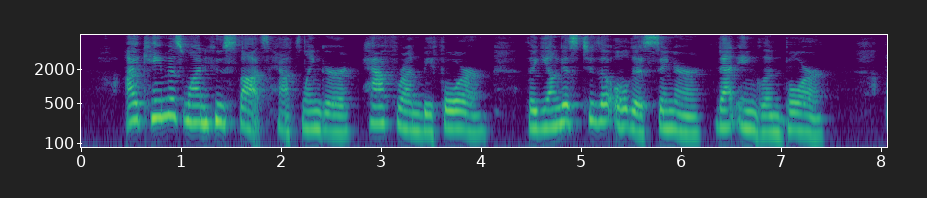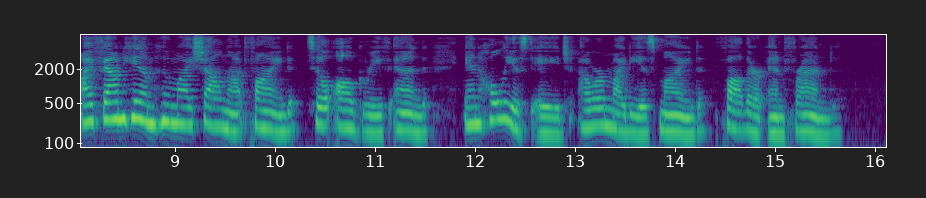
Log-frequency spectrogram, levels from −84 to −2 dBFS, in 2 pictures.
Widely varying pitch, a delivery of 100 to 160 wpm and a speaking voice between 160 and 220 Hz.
Yes: wide, 6.1 semitones; average, 155 wpm; medium, 185 Hz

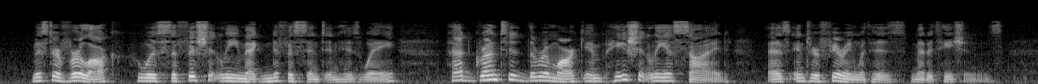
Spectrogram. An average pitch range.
No: wide, 5.7 semitones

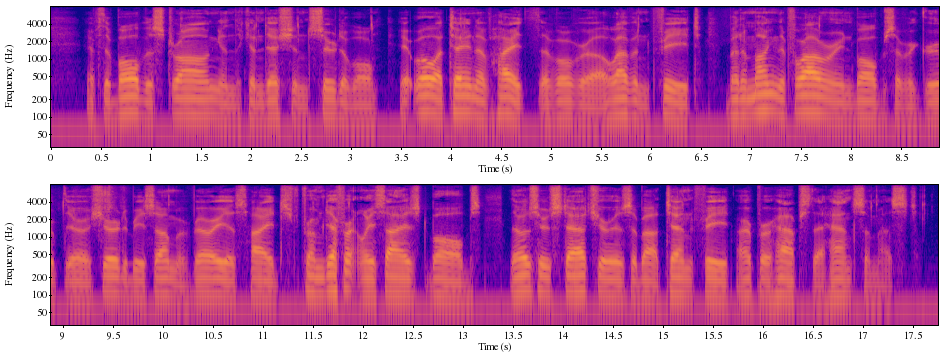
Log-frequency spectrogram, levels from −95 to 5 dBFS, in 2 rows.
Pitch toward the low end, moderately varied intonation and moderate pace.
Yes: very low, 95 Hz; average, 3.4 semitones; average, 170 wpm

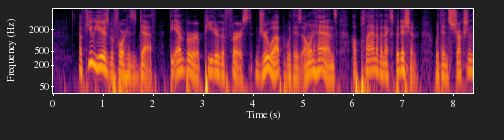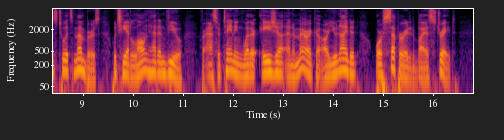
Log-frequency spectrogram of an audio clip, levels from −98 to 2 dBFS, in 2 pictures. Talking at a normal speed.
Yes: average, 165 wpm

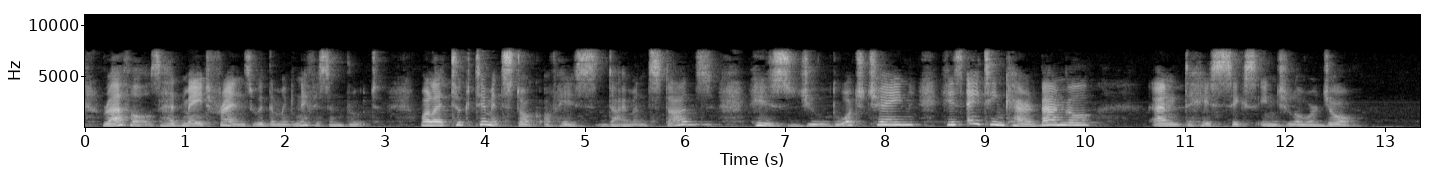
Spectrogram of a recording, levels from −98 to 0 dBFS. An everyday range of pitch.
No: wide, 8.9 semitones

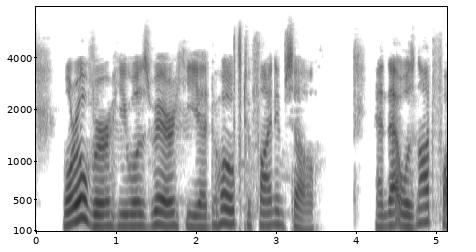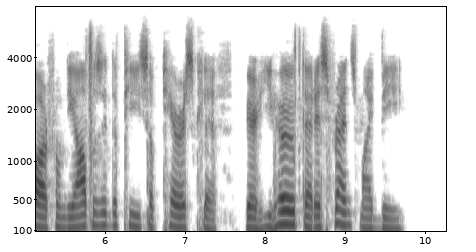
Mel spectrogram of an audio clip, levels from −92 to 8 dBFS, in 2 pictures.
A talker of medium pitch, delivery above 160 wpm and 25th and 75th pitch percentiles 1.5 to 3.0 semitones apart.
Yes: medium, 150 Hz; average, 180 wpm; average, 2.7 semitones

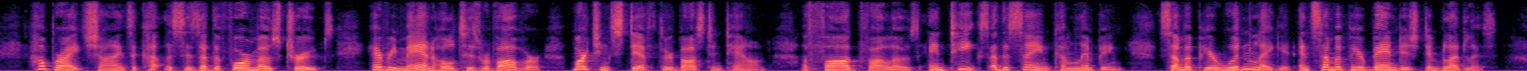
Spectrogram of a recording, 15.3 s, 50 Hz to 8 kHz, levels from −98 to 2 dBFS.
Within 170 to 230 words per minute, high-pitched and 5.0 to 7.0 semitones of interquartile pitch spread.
No: average, 150 wpm; high, 205 Hz; wide, 5.6 semitones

